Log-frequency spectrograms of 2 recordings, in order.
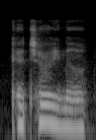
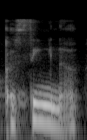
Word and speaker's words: Kachina: Now, Kachina is sometimes pronounced as Kachina or Kasina because it's K-A-C-H-I-N-A. And it depends which area of people you speak into on the pronunciation.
